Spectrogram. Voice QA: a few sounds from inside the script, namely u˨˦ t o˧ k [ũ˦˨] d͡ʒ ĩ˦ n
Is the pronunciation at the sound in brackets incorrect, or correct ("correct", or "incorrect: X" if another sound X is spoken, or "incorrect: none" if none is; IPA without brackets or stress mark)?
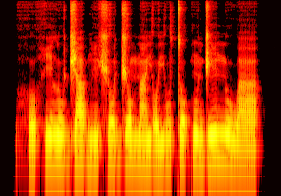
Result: incorrect: ũ˧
